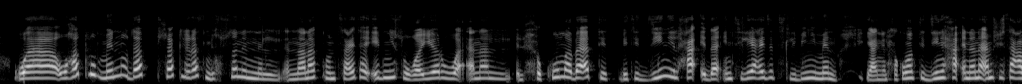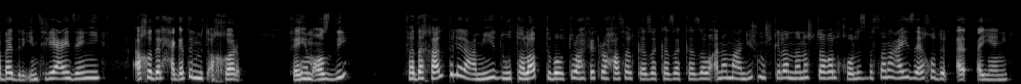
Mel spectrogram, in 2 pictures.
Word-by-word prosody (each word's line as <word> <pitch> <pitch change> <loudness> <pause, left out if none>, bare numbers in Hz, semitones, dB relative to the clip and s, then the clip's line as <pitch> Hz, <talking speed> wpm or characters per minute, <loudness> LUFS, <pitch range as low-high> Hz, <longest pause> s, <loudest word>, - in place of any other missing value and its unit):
و 270 - -6
وهاطلُب 290 - +4
منّه 345 +8 -1
ده 370 +4 +4
بشكل 360 -3 -2
رسمي، 300 -9 -1
خصوصا 360 - -7
إن 300 -6 +1
ال 230 -3 -5
أنا 260 +6 0
كنت 275 -4 -5
ساعتها 290 +5 -1
ابني 305 +3 -1
صغير 260 +1 0
وأنا 280 +1 -1
ال 260 -3 -8
الحكومة 315 +8 -1
بقى 305 0 +4
بت 265 -7 -9
بتدّيني 260 - -3
الحق 310 -4 +1
ده، 245 +1 +2
أنتِ 265 +1 -5
ليه 290 +4 +1
عايزة 300 +1 -2
تسلبيني 280 -1 -4
منّه؟ 265 -4 -2 0.3
يعني 210 0 -1
الحكومة 245 +5 -2
بتدّيني 285 0 -1
حق 310 -3 -3
إن 280 - +1
أنا 290 -1 +3
أمشي 305 +1 -2
ساعة 290 -2 +2
بدري، 255 -6 +1
أنتِ 245 +2 -4
ليه 280 +1 +4
عايزاني 280 +2 +2 0.4
آخُد 310 -2 +4
الحاجات 260 0 +2
المتأخّرة؟ 270 -5 +2 0.4
فاهم 255 +5 +3
قصدي، 245 +8 +3 0.6
فدخلت 285 - +4
للعميد 285 -1 +1
وطلبت 275 +2 +3
بقى 270 0 +6
قُلت 260 - -9
له: 300 - +4
"على 280 - -2
فكرة 295 0 0
حصل،" 275 0 -2
كذا، 250 +1 -2
كذا، 255 0 -3
كذا 255 +1 -4
"وأنا 270 +3 -1
ما 300 -1 0
عنديش 290 +7 -5
مشكلة 300 -1 -2
إن 290 -2 0
أنا 285 - 0
أشتغل 300 -1 -1
خالص، 275 +1 -4
بس 290 +2 -10
أنا 330 +1 0
عايزة 295 -2 -1
آخُد 305 -1 -5
الأ 260 - -2 0.2
أ - - 0
يعني 220 0 -5
280 Hz, 210 wpm, -24 LUFS, 255-305 Hz, 0.6 s, بقى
